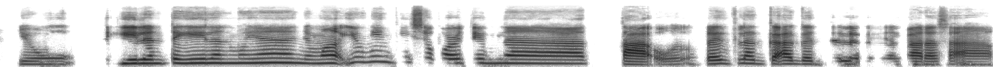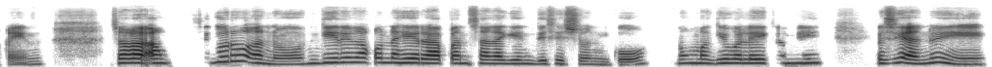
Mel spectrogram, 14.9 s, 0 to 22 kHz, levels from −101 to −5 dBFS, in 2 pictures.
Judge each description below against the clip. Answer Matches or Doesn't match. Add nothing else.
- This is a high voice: Matches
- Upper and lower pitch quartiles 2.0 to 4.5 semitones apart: Doesn't match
